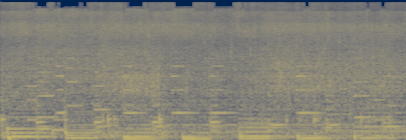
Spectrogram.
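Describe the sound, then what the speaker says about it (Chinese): Beef brisket sizzles and fries steadily in a hot wok as it is stir-fried for braised beef noodles, with a dense, continuous crackle and low scraping stir sounds running throughout. "加入牛腩，翻炒均匀"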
